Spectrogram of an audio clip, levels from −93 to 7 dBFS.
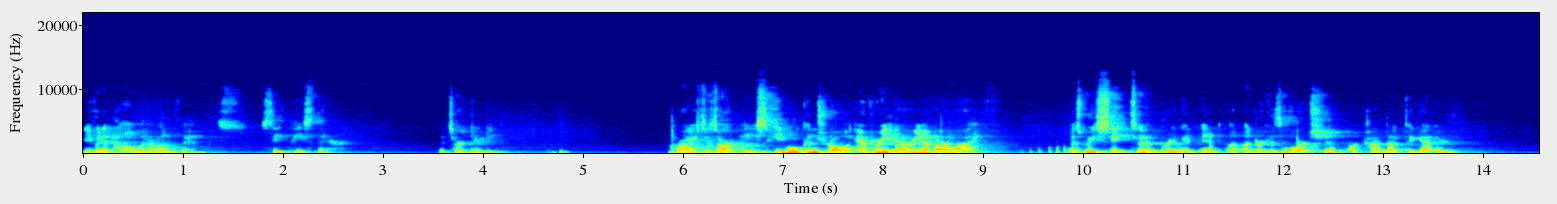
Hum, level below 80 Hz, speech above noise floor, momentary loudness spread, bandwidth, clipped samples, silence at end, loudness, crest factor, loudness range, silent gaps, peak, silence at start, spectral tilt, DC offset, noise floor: none; -74 dBFS; 45 dB; 20 LU; 10.5 kHz; under 0.1%; 0.8 s; -29 LUFS; 20 dB; 15 LU; none; -10 dBFS; 0 s; -7 dB/octave; under 0.1%; -73 dBFS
